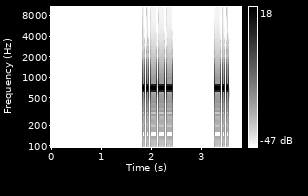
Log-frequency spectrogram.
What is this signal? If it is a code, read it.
Morse code, heard as a keyed tone, about 30 wpm, 700 Hz. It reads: 2 D
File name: Lesson 17d - Letter u - Two Characters 30wpm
